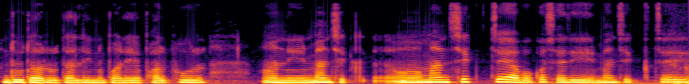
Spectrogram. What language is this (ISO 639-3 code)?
nep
